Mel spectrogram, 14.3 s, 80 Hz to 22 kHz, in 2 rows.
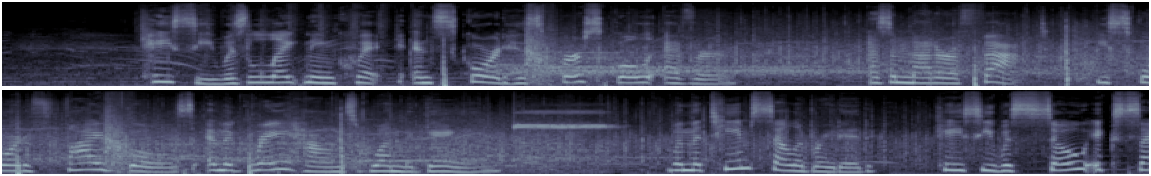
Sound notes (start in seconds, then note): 3.9 cheering; 9.9 whistle blows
